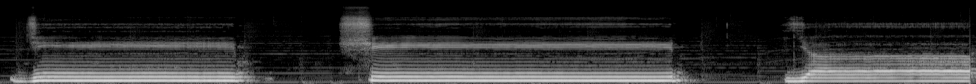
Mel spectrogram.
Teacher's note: ان 3 حروف کا ایک ہی مخرج ہے۔ زبان کے درمیان اور تالو کے درمیان سے یہ حروف ادا ہوتے ہیں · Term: حروف شجریہ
